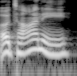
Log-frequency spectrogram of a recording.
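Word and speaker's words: Ohtani: Otani? Did I say that right? – Yeah. – Otani, he was playing.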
